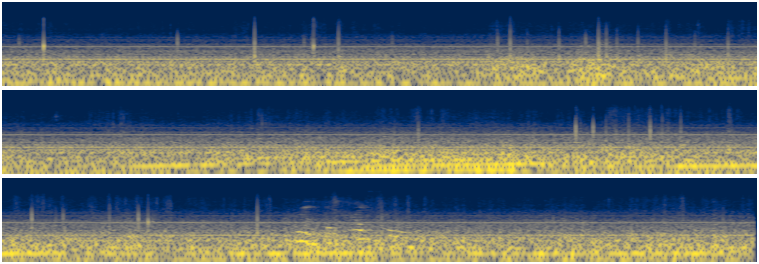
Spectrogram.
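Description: Traffic rumbles along the road outside.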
